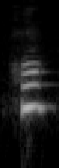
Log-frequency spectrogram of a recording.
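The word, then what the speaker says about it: ὁ: If you notice the breathing on the omicron, which tells you pronounce that as ho.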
